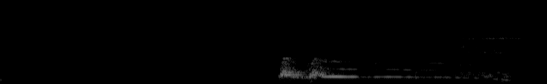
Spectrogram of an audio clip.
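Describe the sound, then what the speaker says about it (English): Wolves howling outdoors in Connecticut: after near-silence, a loud close howl rises suddenly and sustains, then tapers into fainter overlapping higher howls toward the end, with no talking. "we get some wolves out here in Connecticut"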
